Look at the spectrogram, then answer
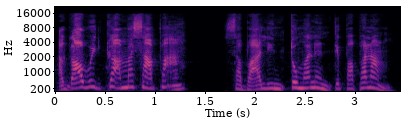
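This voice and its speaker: A woman plays a hurt, suspicious wife in an Ilocano radio drama. Her voice is fairly high, sharp and plaintive, with an Ilocano Filipino accent, in a dry recording. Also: expressive, fairly quick, no room sound. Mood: wary, reproachful.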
